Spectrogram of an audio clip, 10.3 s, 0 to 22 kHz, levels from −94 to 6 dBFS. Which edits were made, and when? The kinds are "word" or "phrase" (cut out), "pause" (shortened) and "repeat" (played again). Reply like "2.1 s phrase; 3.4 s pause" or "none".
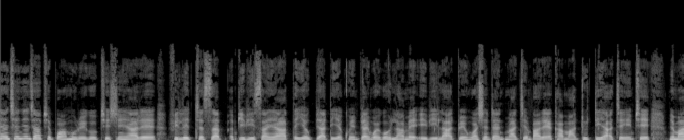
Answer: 7.6 s word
